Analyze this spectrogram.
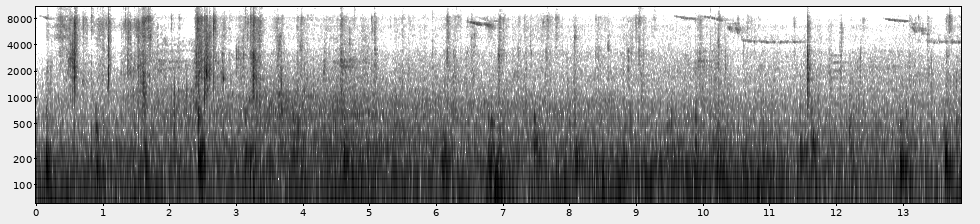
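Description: Footsteps thud and creak on wooden boards.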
